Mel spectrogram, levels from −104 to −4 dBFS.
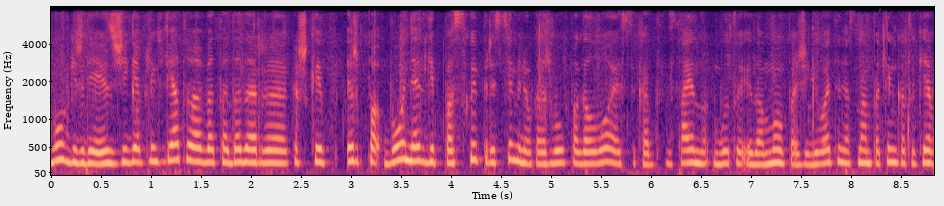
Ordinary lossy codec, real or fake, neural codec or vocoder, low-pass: AAC, 48 kbps; real; none; 7.2 kHz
